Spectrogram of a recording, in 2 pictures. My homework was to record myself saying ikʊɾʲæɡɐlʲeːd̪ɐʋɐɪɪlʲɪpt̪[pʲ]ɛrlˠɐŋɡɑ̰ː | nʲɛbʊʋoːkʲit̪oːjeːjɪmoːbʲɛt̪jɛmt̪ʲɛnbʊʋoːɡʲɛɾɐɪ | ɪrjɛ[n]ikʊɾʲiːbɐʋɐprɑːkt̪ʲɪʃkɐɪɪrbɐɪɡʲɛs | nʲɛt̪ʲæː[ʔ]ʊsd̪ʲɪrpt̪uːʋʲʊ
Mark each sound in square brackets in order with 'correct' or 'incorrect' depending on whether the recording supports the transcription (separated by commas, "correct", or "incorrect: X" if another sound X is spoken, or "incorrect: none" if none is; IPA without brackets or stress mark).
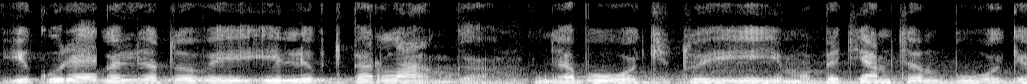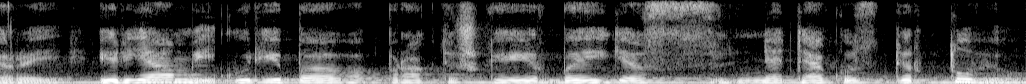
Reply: correct, incorrect: m, incorrect: k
